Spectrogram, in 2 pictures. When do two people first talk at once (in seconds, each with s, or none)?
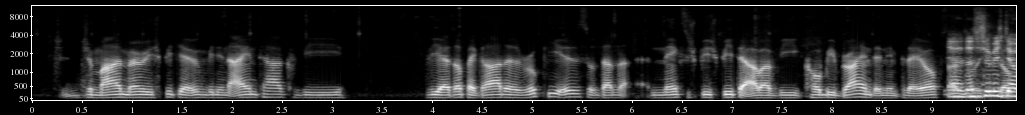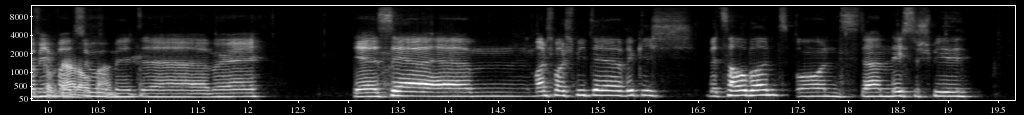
9.1 s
